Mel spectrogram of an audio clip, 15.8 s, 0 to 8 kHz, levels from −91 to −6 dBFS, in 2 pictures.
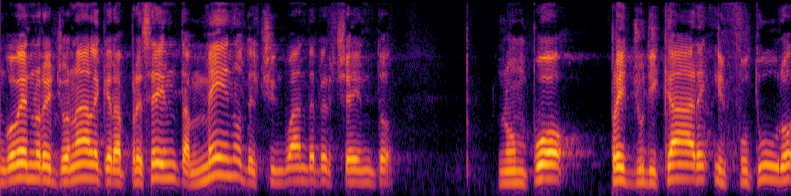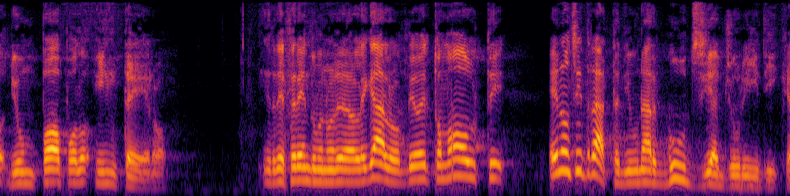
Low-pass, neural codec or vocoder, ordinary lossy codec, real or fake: none; codec, 16 kHz, 16 kbps, FunCodec, trained on Chinese and English, 50 frames a second; none; fake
